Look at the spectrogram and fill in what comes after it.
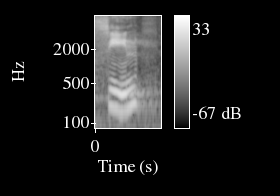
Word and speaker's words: Sin: I wanted to say that I used to pronounce it the wilderness of sin, and I would always wonder, why did they bring him to the wilderness of sin? But it's not the same word as sin. It's pronounced seen,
